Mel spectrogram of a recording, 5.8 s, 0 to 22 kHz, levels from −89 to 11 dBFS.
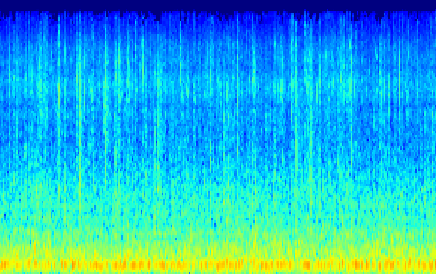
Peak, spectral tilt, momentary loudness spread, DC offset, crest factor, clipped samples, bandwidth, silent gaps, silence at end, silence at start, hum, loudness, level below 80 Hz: -10 dBFS; -5.5 dB/octave; 2 LU; under 0.1%; 12 dB; under 0.1%; 18.5 kHz; none; 0 s; 0 s; none; -24 LUFS; -34 dBFS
